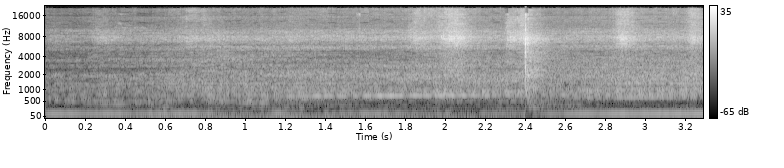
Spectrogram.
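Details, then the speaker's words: Mundial fan with a previously adapted poor-quality bearing: steady motor hum under a hissy, scraping rub with faint rhythmic swishes, worn bearing running with friction, before replacement with a good-quality bearing. "Ó, zoada funciona, porém ele funciona com um barulho de desgaste, rolamento de ma qualidade. Quando o rolamento é de uma mal qualidade, ele funciona com atrito, ele funciona roçando, ele não é silencioso."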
